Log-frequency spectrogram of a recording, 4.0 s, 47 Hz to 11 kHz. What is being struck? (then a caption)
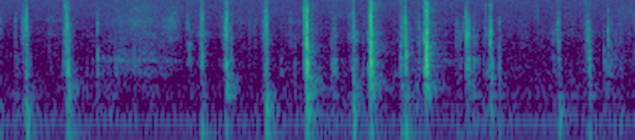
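Bamboo computer keyboard. A full-size bamboo keyboard with a light wooden frame and solid bamboo keys is typed on with fingertips and long, dark-polished nails. About 15 short, crisp taps come at an uneven pace, each clicking around 1 kHz with brief bright edges and almost no ring. The taps are quiet and dry against a low, steady background hum.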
